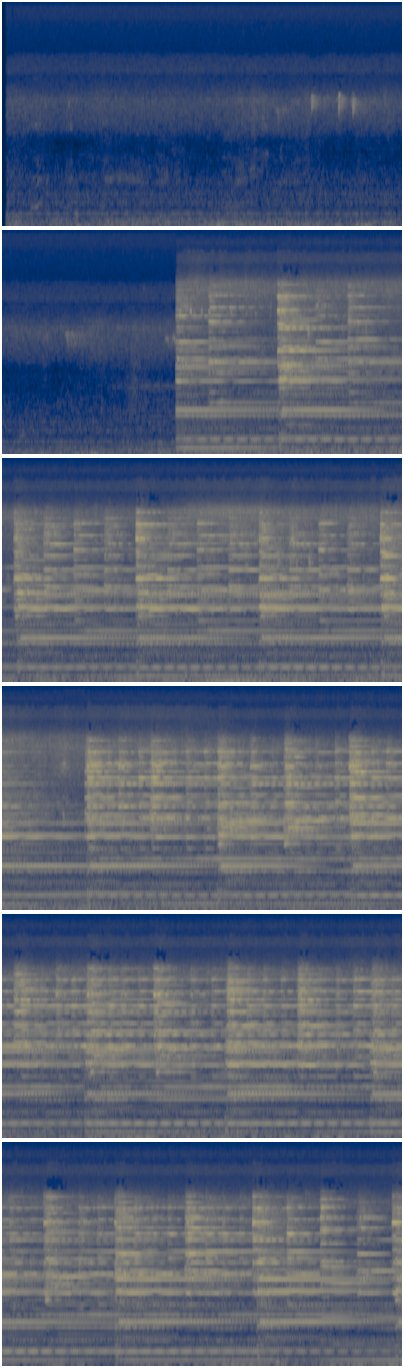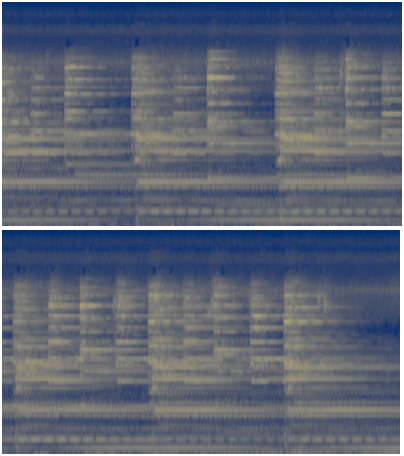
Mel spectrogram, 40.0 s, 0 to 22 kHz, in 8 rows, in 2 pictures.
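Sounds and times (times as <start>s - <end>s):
deep bell striking: 7.2s - 39.9s
small high bells rhythmic: 7.2s - 39.9s.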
